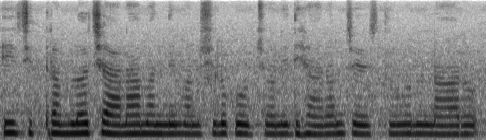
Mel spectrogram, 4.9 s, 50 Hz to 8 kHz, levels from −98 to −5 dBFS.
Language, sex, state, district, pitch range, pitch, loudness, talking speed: Telugu, female, Telangana, Hyderabad, 190-200 Hz, 195 Hz, -15 LUFS, 85 wpm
